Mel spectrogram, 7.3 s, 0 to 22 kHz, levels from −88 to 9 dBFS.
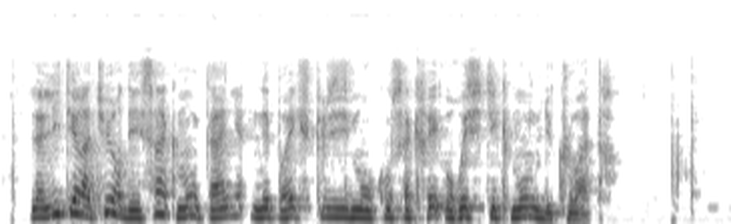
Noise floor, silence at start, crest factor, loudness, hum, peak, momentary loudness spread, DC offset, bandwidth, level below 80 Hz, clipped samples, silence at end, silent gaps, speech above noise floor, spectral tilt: -80 dBFS; 0.3 s; 16 dB; -23 LUFS; none; -6 dBFS; 7 LU; under 0.1%; 7.4 kHz; -62 dBFS; under 0.1%; 1.25 s; none; 58 dB; -8.5 dB/octave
